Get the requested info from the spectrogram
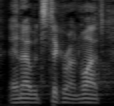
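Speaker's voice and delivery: normal talking voice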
